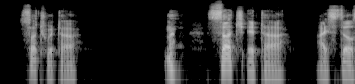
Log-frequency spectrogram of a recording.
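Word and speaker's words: 슈취타: Let's remember the W silent. Suchwita, Suchwita, Suchita.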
